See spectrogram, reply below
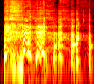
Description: laughter, woman; Stalker Anomaly; human

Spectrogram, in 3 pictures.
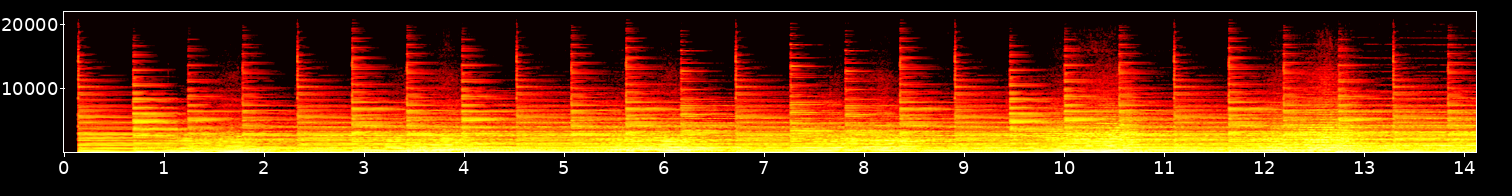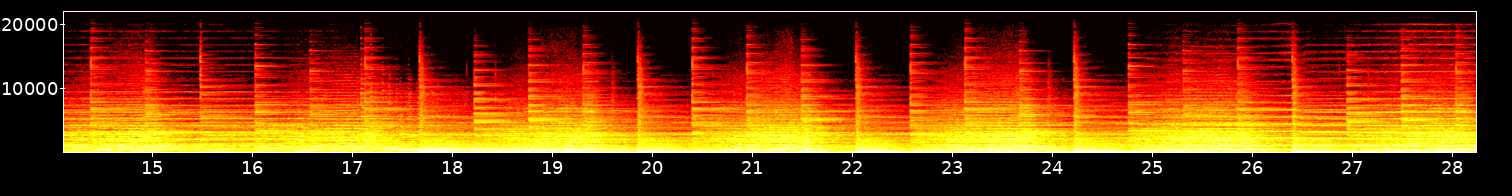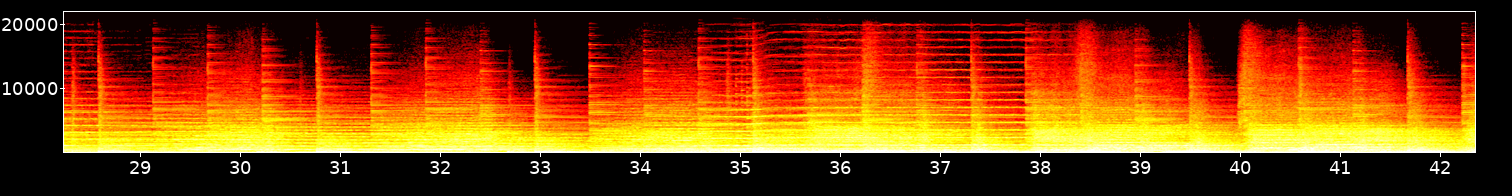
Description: prelude in F minor

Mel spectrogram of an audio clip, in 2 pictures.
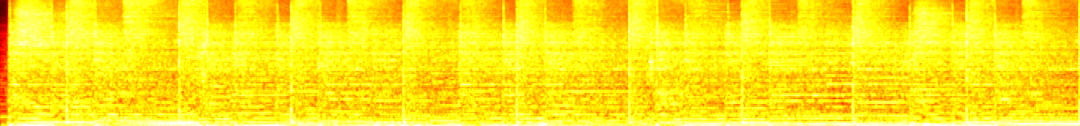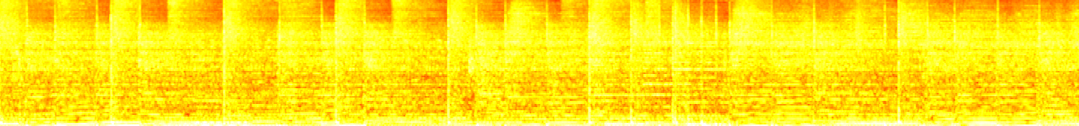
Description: Instrumental Version

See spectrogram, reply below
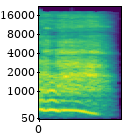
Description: hit, human woman fight; Stalker Anomaly

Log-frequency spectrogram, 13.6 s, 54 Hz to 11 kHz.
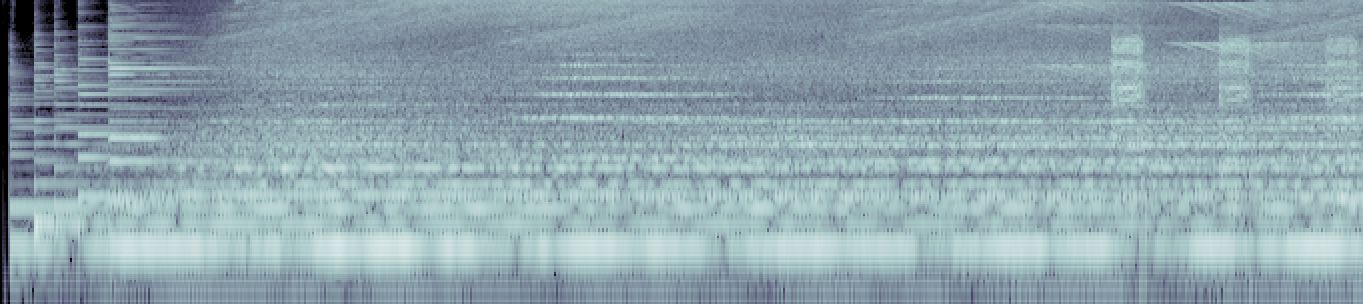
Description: ambient; X-Bow Software; 2004 - Star Wolves

